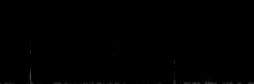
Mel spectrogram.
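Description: A quiet gulp of coffee: a wet click, a soft swallowing slurp, then another sharp mouth click, with no talking.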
